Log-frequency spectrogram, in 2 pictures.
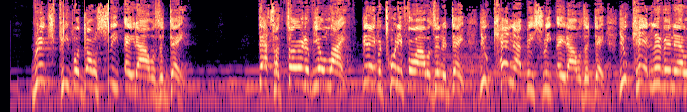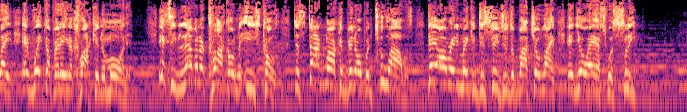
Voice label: motivation speech; tnpsc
